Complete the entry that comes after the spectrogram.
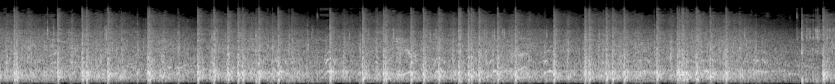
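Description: Fireworks going off in quick succession: a dense, loud run of crackles, pops and bangs with no break.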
